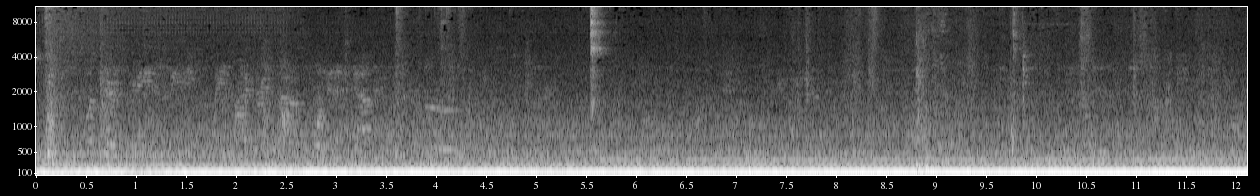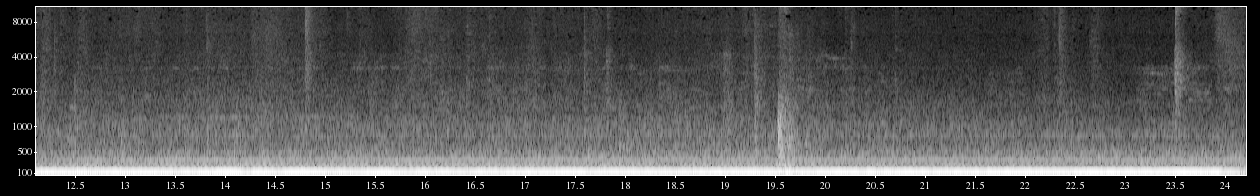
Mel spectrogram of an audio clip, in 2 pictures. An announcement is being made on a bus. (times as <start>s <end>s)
0.5s 5.0s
